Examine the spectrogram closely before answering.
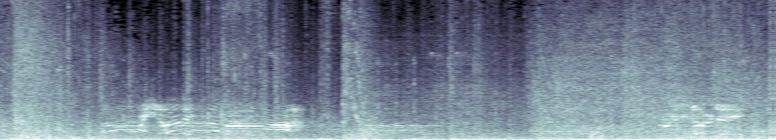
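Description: Guns fire rapidly in bursts.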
